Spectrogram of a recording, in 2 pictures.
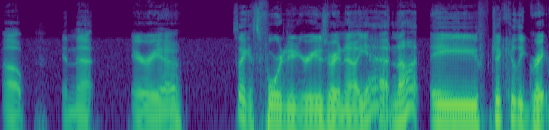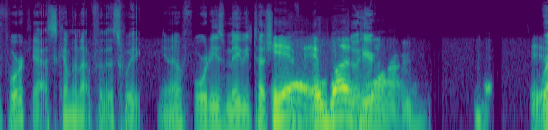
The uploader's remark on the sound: we took your calls live instead!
